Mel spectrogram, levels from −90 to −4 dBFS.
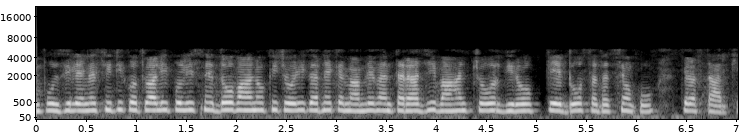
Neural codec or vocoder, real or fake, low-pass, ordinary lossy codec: codec, 16 kHz, 4 kbps, FreqCodec, smaller model; fake; 5.4 kHz; AAC, 32 kbps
